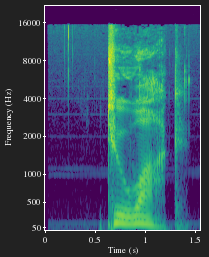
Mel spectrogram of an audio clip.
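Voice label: "to walk", English, male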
